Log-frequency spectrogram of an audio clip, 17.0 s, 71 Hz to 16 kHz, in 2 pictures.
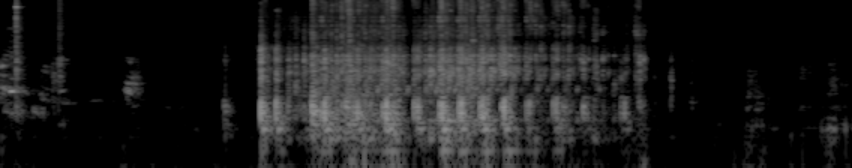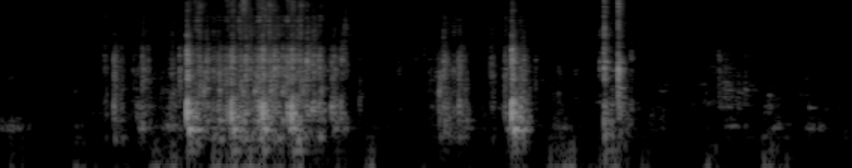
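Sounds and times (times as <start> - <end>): sewing machine clattering stitches: 2.6 - 6.6, 9.6 - 12.0, 12.8 - 13.9.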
